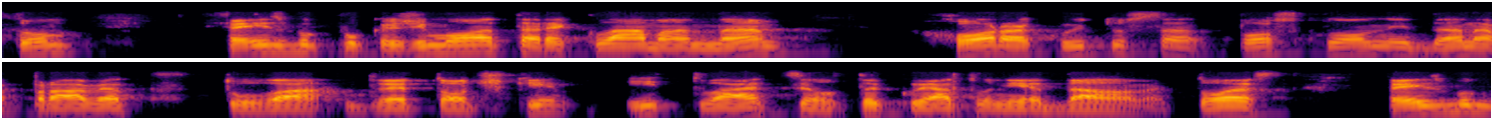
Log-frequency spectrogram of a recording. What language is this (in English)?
Bulgarian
